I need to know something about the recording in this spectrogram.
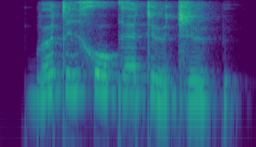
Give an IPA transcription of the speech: b ø˨˥ t i˨˥ x o˧ ɡ e˧ t y˧˩˧ d͡z y˨˩ p

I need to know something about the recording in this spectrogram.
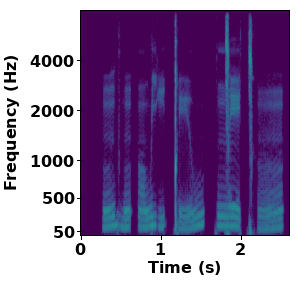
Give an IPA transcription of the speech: ũ˩˥ ɡʱ ũ˩˥ ʔ ɔ̃˩˥ w j i˩˥ ǃ ɪ˩˥ w | ŋ͡ǀ e˥˨ ǀʰ õ˩˥

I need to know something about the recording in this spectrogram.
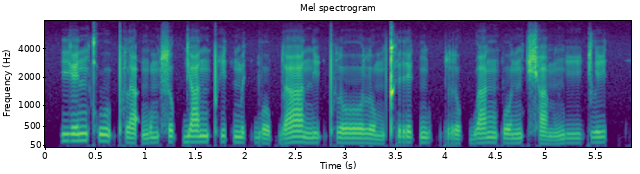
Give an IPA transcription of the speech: j e˥˩ n kʰ w u˥˩ ʔ pʰ l a˨˩ ʔ ŋ o˧ m s o˥˩ k̚ j a˥˩ n pʰ i˥˩ t̚ m e˦˥ k̚ b oː˨˩ p̚ l aː˥˩ n i˦˥ ʔ pʰ l oː˧ l o˩˦ m kʰ r e˥˩ k̚ ŋ u˦˥ k̚ p r o˨˩ k̚ w a˥˩ ŋ p o˦˥ n t͡ɕʰ a˩˦ m ŋ iː˧ k l i˥˩ t̚

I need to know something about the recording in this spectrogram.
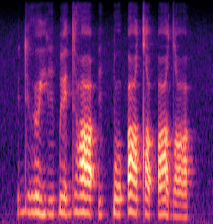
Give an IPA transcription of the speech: dʱ ø j i ɓ e dʱ ɑ ʔ i k͡p o ʔ o tˤ ɐ ʔ ɑ dˤ o

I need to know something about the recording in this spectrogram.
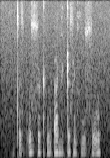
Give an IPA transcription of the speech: tʼ ə z pʼ ʊ z s ø ɭ ʈʰ u l ʔ a ɡ i ɭ ʈ ə s ə ɳ x u z s o l

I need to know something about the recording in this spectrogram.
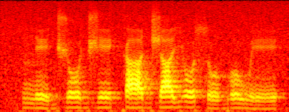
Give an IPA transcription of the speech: n e˨ d͡ʒ o˧ d͡ʒ e˧ k a˧ d͡ʒ a˦ j o˦ s o˧ ɡ o˦ w e˧

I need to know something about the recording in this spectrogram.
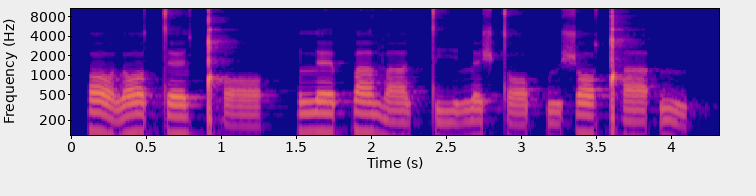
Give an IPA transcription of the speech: ɒː˦˨ l ɒː˦ tː ɛː˦ l ǃʰ ɒː˨ | lː ɛː˦ pː aː˦ v aː˨ l tː iː˨ lː ɛ˧ ʃ t ɒː˨ pː ɯ˨ ʃ ɒː˦ ǃʰ aː˧ ʔ ɯ˦˨

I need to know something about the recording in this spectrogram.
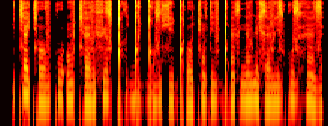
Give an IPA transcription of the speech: c ɛ cʰ ɤ v kʷ ɤ ʔ õ v cʰ ɛ v fʲ ɔ z ǃʰ ɯ ɡ͡ǃ i ɡ͡ǃ ɔ z ç i ǃʼ ɤ c õ t i v ǃʼ ɛ̃ x n ɛ̃ v ɳ i x ɛ v i z kʷ ɯ z h ɛ̃ z

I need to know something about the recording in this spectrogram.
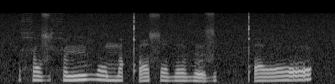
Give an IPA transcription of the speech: ħ ɔ z ħ ʏː v ɔ m ə qʼ ʏ sˤ ʏ ðˤ o ð ə z | qʼ ɔː

